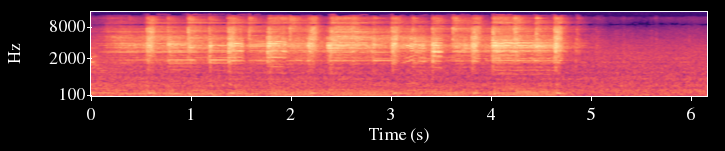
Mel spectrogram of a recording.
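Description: Music with a beat playing on the 1996 Cadillac Fleetwood Brougham's factory stereo, heard inside the cabin over the hum of the car driving. The music cuts off suddenly a little before the end, leaving only the road and engine hum.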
